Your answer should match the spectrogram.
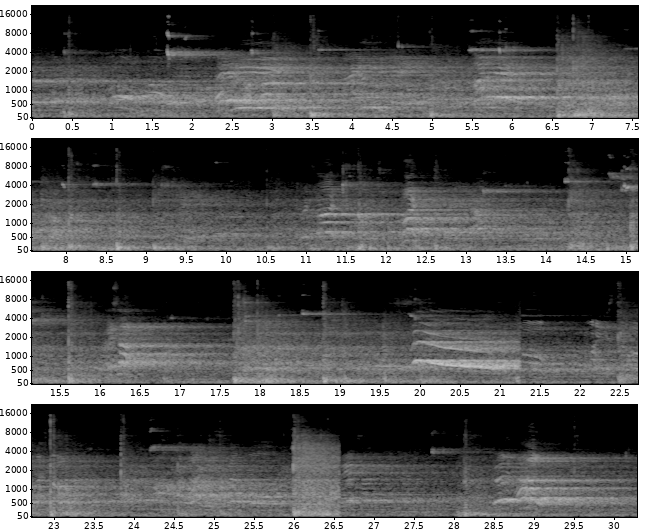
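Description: Indoor volleyball rally in a reverberant gym: sharp slaps of the ball being struck, with players calling and shouting on and off.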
